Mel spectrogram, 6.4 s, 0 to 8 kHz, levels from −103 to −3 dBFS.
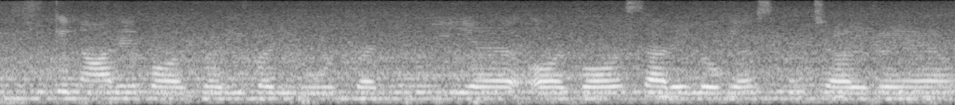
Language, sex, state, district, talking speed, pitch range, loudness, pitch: Hindi, female, Chhattisgarh, Raipur, 160 wpm, 175-185 Hz, -16 LUFS, 180 Hz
